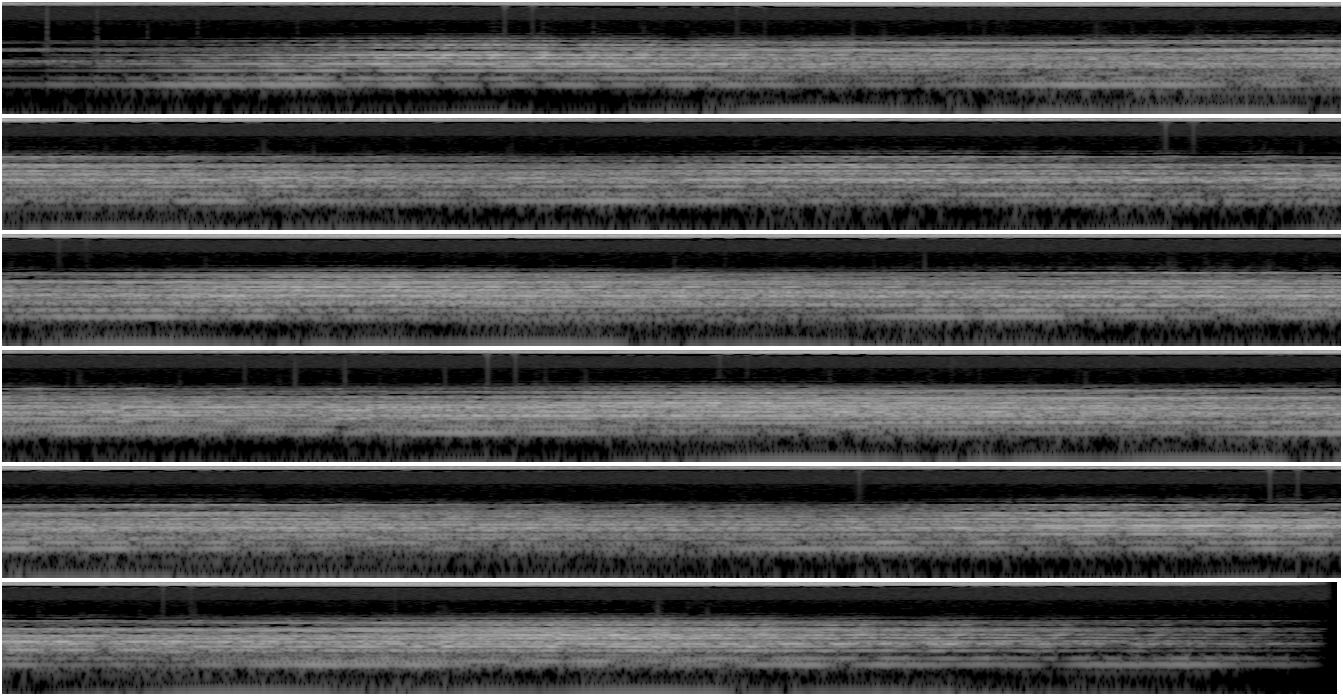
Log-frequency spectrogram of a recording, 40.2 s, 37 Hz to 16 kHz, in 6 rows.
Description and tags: Forbidden Planet 1
A collection of Science Fiction sounds that reflect some of the common areas and periods of the genre. I hope you like these as much as I enjoyed experimenting with them.
Alien, Electronic, Futuristic, Machines, Mechanical, Noise, Sci-fi, Space, Spacecraft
